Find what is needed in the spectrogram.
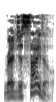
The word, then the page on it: regicidal: British English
